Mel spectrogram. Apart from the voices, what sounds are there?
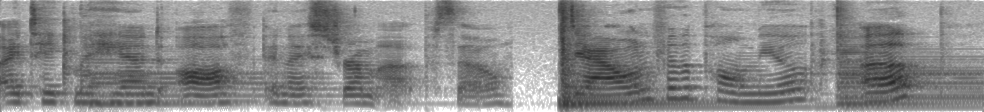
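No everyday noise stands out behind the speech.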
